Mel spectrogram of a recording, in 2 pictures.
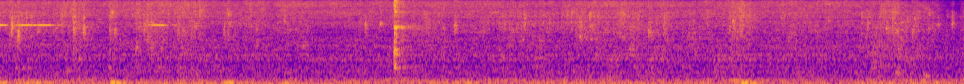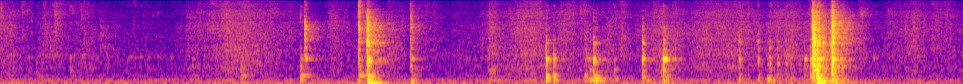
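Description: A steady hiss of running water for about the first half, with a single click about three seconds in. Then comes a run of knocks and clinks of dishes and utensils, the loudest near the end.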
